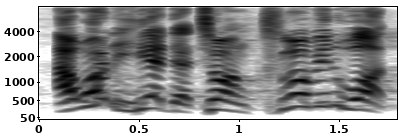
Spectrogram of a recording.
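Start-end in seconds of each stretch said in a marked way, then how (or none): 1.1-1.7 high shouted call; shouting. Real, not acted. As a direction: shout for the crowd's answer. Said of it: "I can't hear you".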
